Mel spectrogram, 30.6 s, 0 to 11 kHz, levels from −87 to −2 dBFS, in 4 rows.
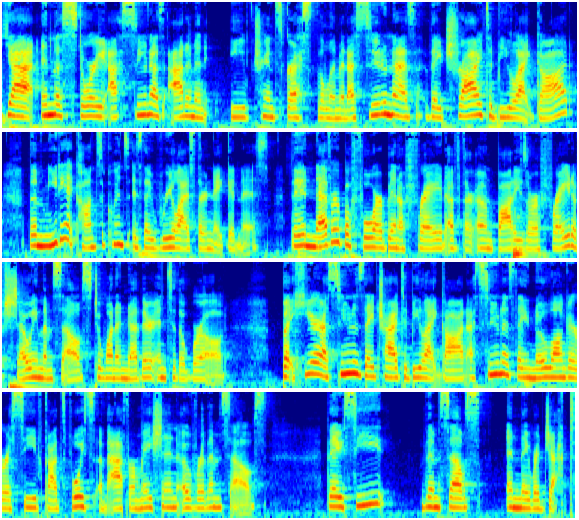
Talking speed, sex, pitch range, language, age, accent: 160 wpm, female, 190-235 Hz, English, 10-29, American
